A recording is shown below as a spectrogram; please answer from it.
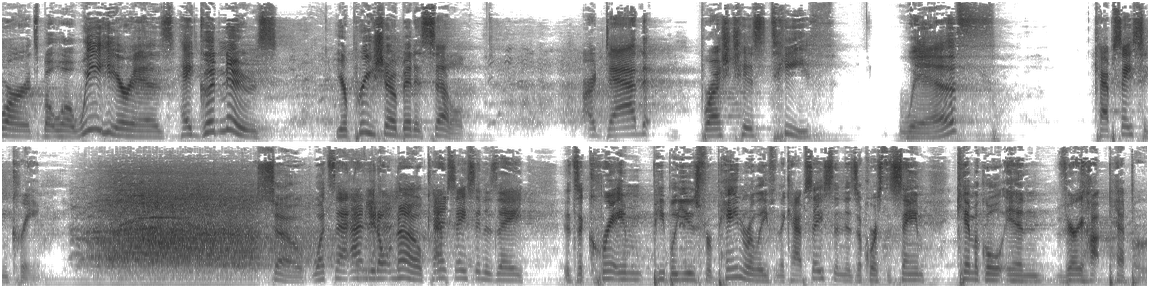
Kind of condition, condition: setting, live audience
